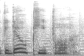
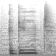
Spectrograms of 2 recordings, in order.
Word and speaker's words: Godot: The Godot, the Godot people who run Godot have canonized all pronunciations of Godot. So you can say Godot, Gadoot, Jodot, Jodoot, or Godot.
